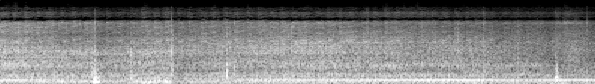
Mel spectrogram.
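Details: Toyota Tacoma on cold start idling with sharp irregular knock/rattle and a faint squeak; it goes away at normal operating temperature and changes when the clutch pedal is pressed and released.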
